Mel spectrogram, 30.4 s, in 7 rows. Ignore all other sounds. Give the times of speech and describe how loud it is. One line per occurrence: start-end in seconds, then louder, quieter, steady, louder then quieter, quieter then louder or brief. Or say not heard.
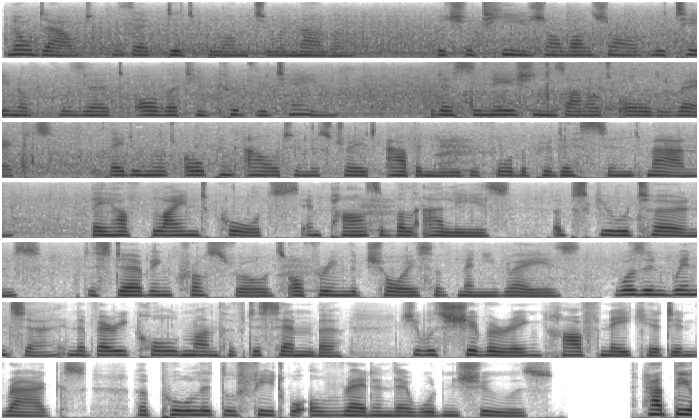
0.0-30.3 steady.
